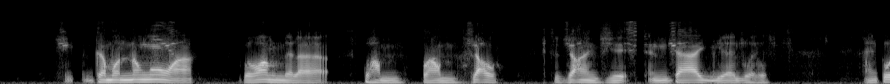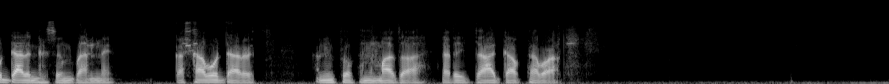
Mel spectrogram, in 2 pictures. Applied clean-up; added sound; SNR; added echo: neural diffusion model UNIVERSE++.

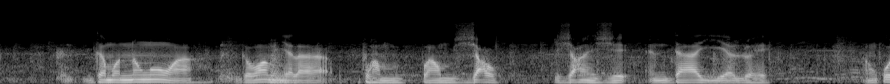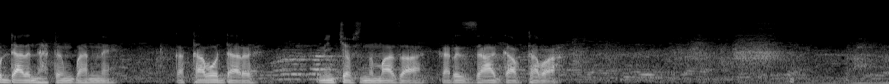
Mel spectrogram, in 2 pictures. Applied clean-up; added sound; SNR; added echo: none; none; none; none.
